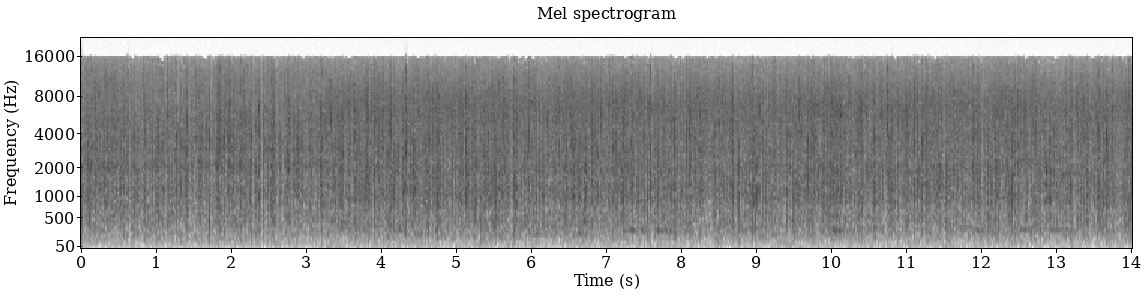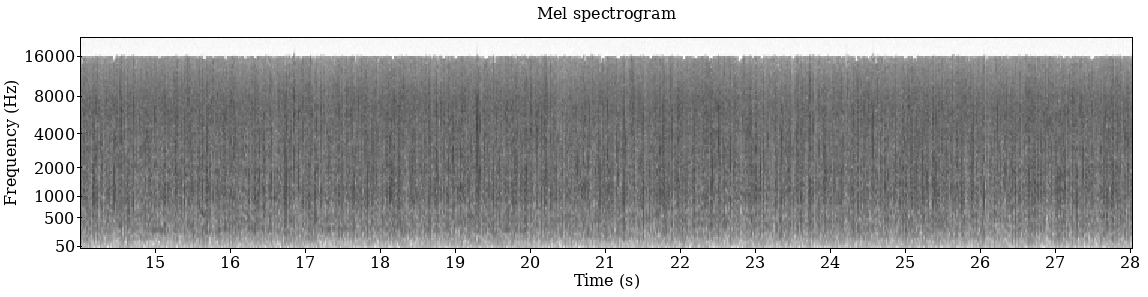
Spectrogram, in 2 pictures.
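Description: Heavy rain pouring steadily, a dense even hiss of drops spattering on hard surfaces.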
